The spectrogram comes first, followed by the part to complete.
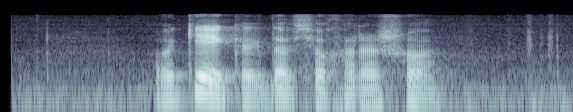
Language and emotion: Russian, positive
